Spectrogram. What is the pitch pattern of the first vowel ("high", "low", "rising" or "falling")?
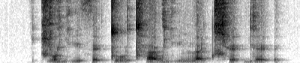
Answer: high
